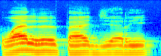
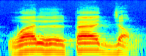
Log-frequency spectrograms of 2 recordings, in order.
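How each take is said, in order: First: The final r is followed by an i vowel. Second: The final r has no vowel after it. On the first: The speaker calls it wrong. "Bukan dibaca wal fajri" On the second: The speaker calls it right. "Tapi yang dibaca wal fajr"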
